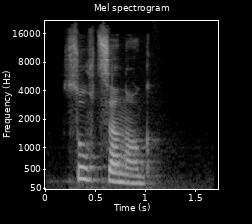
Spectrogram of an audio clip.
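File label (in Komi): "сувтсаног", Komi, female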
